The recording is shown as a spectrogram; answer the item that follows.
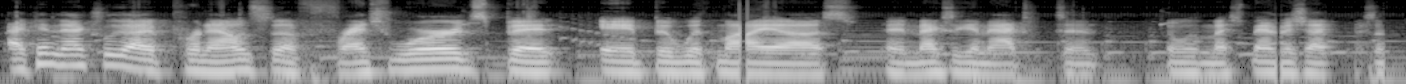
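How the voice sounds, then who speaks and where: A man's voice: medium pitch, fairly even intonation, normal speed, pushed and bright, faint music behind. A man joking and chatting with friends on a game stream, hesitant and full of fillers. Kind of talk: casual chat over a game stream.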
